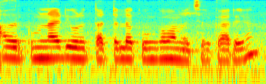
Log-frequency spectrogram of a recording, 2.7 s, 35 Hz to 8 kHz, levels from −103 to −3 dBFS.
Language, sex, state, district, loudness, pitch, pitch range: Tamil, female, Tamil Nadu, Chennai, -17 LUFS, 180 Hz, 175-190 Hz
